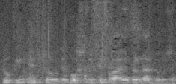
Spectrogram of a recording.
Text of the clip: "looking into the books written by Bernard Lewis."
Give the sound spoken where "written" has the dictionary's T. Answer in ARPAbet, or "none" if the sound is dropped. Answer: S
